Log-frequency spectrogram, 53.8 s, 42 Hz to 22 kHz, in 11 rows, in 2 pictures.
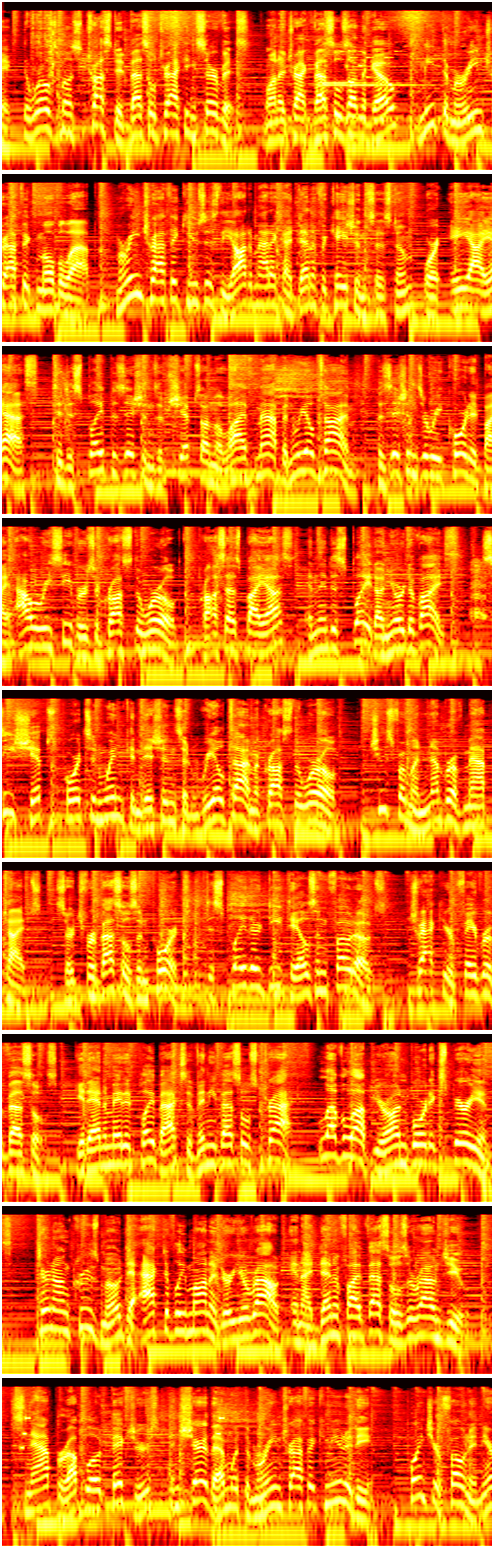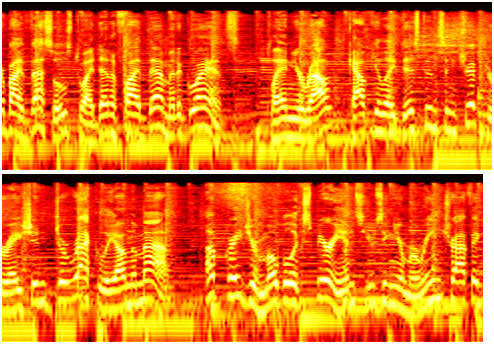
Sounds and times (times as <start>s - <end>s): Music: 0.0s - 53.8s
Speech: 0.0s - 53.8s.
